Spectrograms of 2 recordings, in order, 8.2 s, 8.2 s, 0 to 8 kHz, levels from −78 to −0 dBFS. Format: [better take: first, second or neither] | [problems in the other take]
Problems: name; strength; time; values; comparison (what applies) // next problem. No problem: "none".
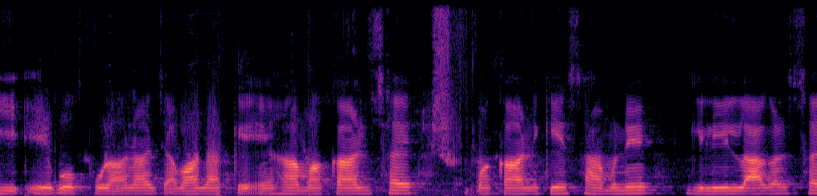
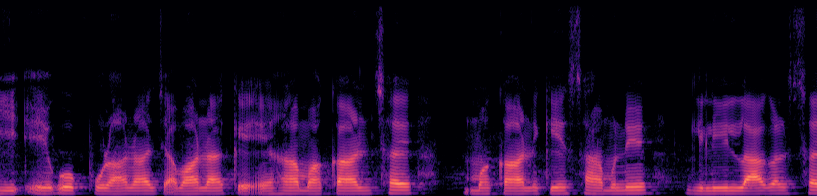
second | noise reduction (neural separator model SepFormer DNS4)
